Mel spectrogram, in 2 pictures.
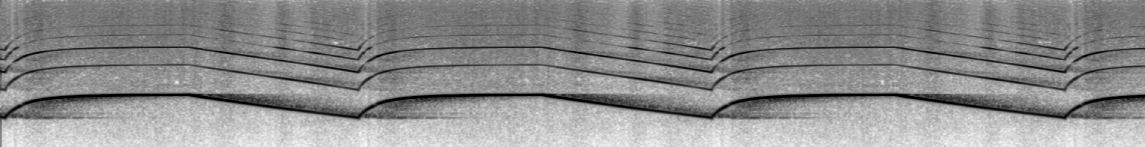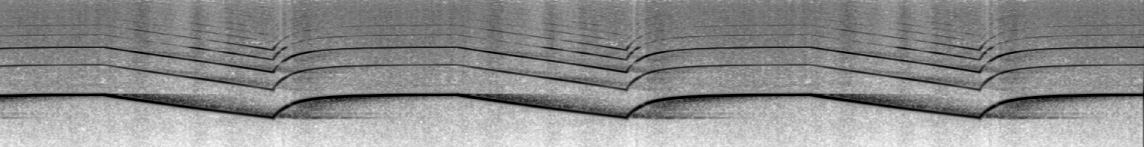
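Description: A loud siren wailing in a repeating cycle: each time the pitch rises quickly, holds for about two seconds, then slides slowly down, starting over roughly every four and a half seconds.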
